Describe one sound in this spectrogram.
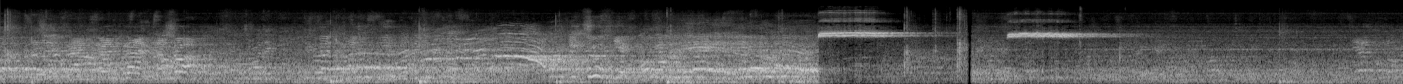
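Men shout and call out to each other across an echoing indoor hall.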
